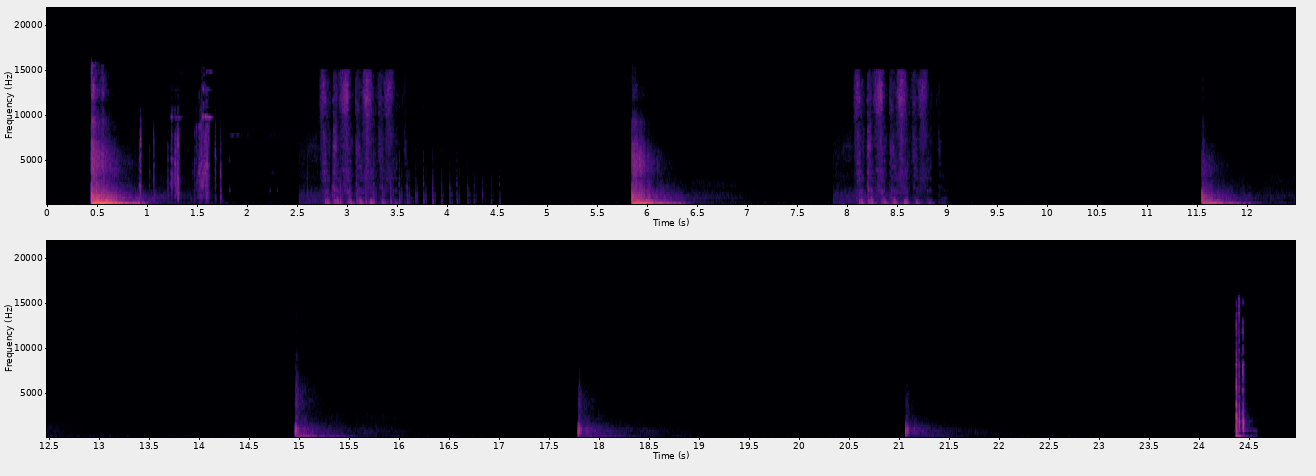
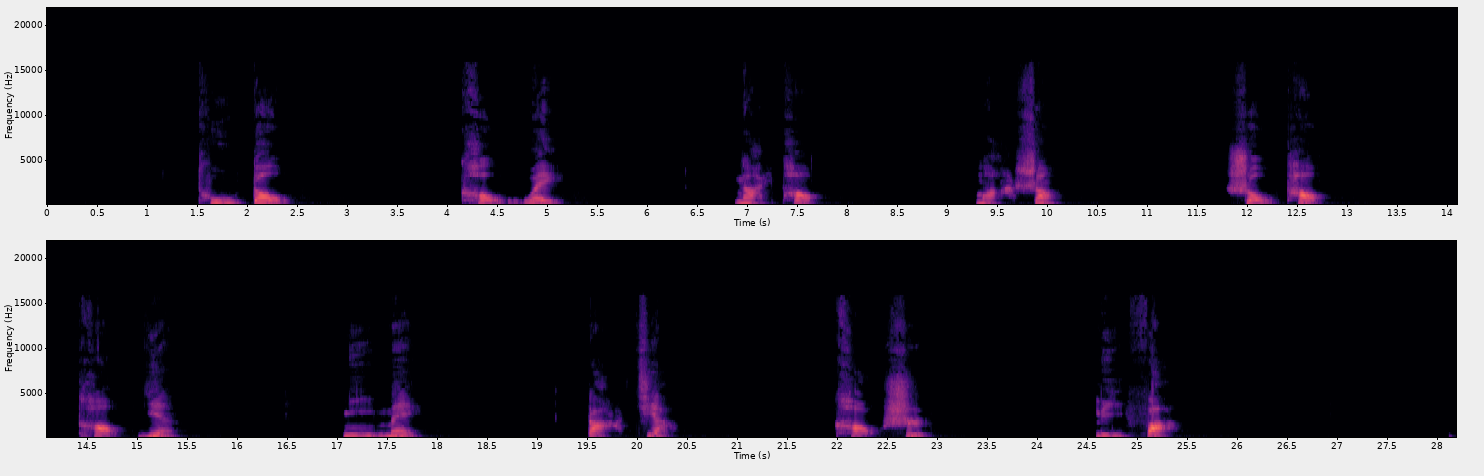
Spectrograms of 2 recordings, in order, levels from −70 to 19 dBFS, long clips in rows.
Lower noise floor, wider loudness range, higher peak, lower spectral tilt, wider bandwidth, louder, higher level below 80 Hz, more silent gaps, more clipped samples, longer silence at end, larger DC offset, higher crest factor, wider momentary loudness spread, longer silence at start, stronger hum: about the same, -73 dBFS vs -76 dBFS; first, 21 LU vs 5 LU; second, -6 dBFS vs 0 dBFS; first, -6 dB/octave vs -4.5 dB/octave; about the same, 16 kHz vs 16 kHz; second, -26 LUFS vs -23 LUFS; first, -40 dBFS vs -82 dBFS; first, 23.13-24.35 s vs none; neither; second, 0.5 s vs 2.8 s; neither; about the same, 26 dB vs 26 dB; first, 24 LU vs 17 LU; second, 0.45 s vs 1.5 s; neither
